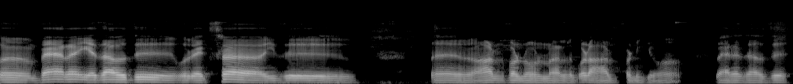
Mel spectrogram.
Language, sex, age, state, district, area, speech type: Tamil, male, 60+, Tamil Nadu, Tiruppur, urban, spontaneous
